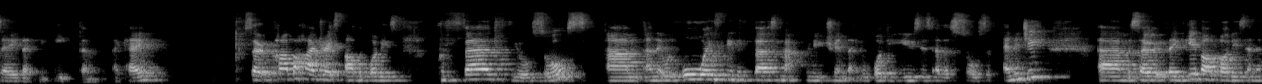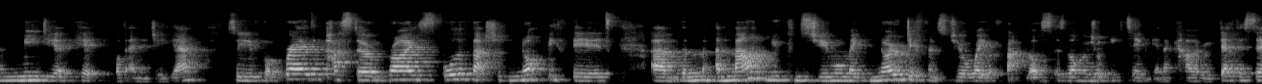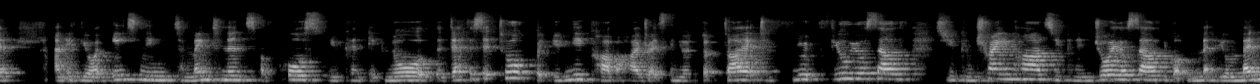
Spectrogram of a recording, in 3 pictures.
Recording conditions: video call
